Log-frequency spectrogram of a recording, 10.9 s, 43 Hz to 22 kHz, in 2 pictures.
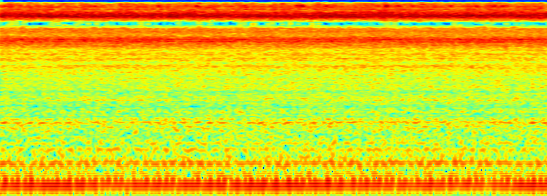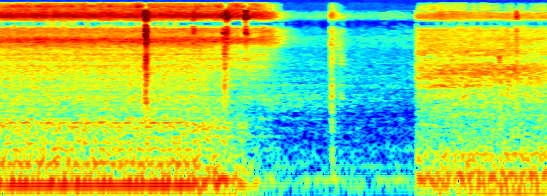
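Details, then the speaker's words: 1975 Lincoln V8 back together after repair, carburetor not yet tuned and vacuum lines plugged: deep, steady rumble with an even beat, no more clanking from the exhaust manifold gasket; smooth, healthy running. "I am so thrilled this thing it is so smooth running it was rough before thrilled it runs awesome sounds good as far as it doesn't have that clanking or clacking exhaust manifold gasket that was awful"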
